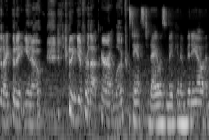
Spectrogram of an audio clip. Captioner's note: laughing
